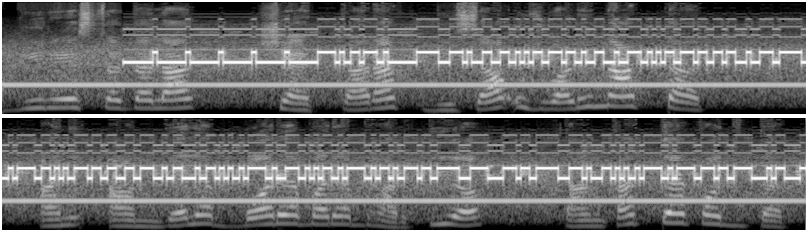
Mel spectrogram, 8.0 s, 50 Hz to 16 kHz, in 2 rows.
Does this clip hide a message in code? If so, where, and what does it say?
Yes: RTTY (45.45 baud, 850 Hz shift) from 0.6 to 8.0 s, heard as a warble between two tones, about 2550 Hz centre, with a steady whistle near 1010 Hz and speech in Goan Konkani. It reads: THIS WAS LATER INCREASED TO THREE …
